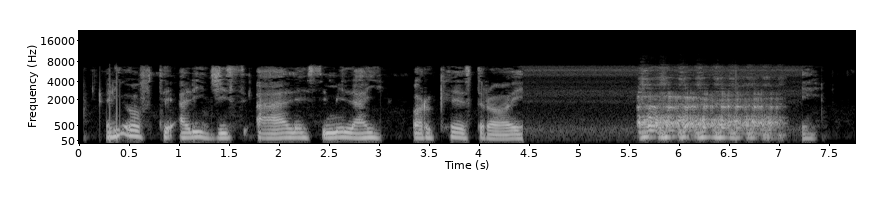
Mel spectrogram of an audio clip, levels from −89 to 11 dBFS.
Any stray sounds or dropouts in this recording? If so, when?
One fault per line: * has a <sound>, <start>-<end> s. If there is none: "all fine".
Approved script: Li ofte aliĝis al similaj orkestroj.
* has a cough, 5.6-7.1 s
